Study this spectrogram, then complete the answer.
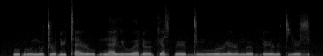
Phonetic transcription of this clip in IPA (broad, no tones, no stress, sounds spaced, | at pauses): u ɠ uː n uː t ɭ u ɗ y tʼ æ ə̯ ɭ uː b n̪ æ lʲ uː ə̯ ɗ ɵː kʲ ɑ z p øː b d ø m uː ɭ y ə̯ ɭ ɵ m ɵː b ɗ øː ɳ y t ʎ ø z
